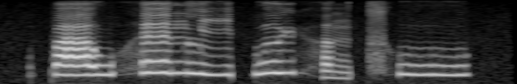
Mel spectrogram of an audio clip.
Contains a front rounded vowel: no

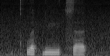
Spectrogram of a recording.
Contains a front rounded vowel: yes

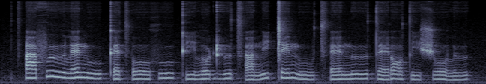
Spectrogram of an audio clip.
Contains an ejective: yes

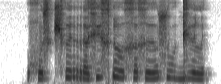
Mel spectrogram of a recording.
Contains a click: no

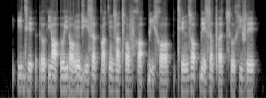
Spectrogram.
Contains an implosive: yes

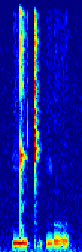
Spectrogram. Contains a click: yes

